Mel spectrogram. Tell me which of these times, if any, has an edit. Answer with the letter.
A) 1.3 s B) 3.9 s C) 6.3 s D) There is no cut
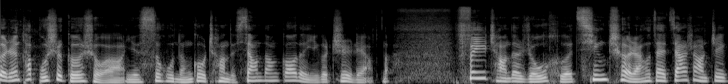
B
